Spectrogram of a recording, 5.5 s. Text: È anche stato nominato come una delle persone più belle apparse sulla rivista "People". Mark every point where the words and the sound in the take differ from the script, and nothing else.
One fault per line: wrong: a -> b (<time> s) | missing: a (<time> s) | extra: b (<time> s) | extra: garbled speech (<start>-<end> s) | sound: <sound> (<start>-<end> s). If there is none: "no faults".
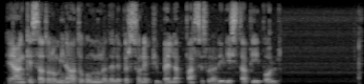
no faults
